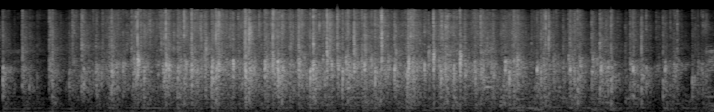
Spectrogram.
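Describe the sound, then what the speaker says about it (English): Audience at a panel discussion on Iran policy gives sustained applause, dense overlapping claps filling the room at moderate loudness, with a faint voice underneath. "So big round of applause to John Mearsheimer, Sanam Naragi Angelini"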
